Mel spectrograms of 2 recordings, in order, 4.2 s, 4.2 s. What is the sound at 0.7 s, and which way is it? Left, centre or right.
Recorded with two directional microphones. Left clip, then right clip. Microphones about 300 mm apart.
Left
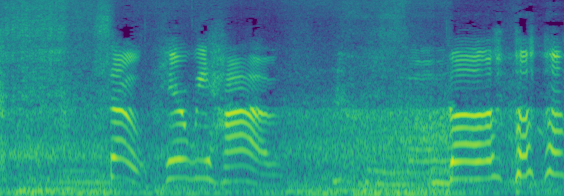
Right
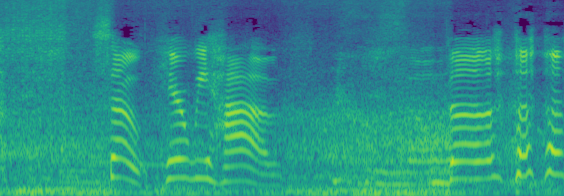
Speech, centre.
